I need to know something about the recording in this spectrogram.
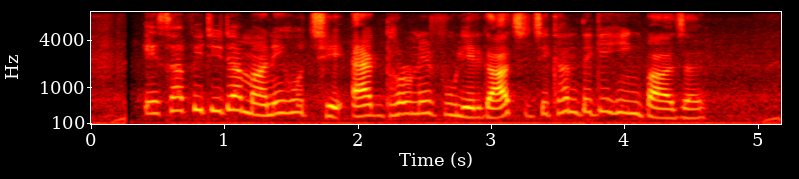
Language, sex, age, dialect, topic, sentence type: Bengali, female, 18-24, Standard Colloquial, agriculture, statement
